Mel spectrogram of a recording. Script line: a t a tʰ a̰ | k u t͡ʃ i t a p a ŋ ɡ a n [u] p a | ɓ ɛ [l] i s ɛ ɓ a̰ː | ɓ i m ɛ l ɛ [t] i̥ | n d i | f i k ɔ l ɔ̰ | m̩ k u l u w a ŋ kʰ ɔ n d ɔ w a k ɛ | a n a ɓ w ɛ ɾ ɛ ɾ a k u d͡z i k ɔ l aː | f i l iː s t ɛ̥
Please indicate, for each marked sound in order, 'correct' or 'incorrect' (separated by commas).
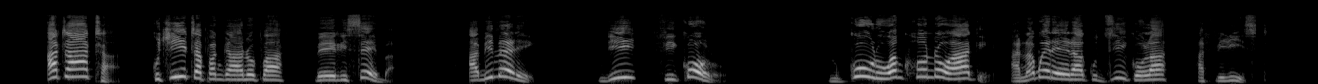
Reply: incorrect, incorrect, incorrect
